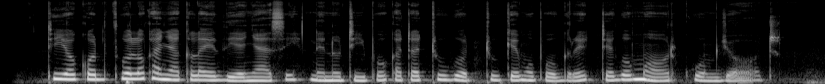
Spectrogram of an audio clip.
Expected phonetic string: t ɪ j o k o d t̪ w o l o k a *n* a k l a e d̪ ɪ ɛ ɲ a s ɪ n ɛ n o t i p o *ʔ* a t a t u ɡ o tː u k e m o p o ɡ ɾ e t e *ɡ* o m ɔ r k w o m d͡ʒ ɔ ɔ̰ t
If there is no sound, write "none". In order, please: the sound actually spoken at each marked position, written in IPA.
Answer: ɲ, k, ɡ

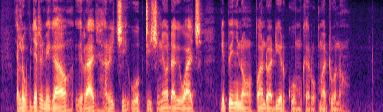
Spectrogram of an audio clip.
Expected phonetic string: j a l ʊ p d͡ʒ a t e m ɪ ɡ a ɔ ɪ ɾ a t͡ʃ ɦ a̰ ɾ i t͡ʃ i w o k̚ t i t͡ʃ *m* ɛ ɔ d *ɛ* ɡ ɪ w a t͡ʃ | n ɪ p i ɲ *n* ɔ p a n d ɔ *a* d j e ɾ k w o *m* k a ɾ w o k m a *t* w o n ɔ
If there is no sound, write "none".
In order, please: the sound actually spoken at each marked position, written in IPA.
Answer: n, a, n, a, m, t

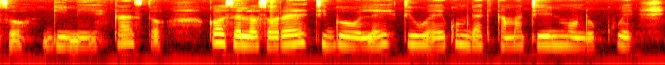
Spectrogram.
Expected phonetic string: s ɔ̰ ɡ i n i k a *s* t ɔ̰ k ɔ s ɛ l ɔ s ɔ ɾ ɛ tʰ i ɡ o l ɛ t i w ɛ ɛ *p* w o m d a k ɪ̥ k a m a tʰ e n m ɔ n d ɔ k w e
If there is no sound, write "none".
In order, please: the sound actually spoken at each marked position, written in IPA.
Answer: s, k

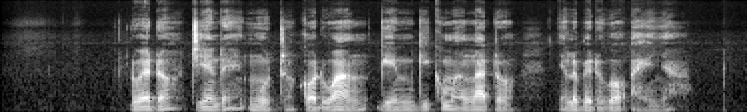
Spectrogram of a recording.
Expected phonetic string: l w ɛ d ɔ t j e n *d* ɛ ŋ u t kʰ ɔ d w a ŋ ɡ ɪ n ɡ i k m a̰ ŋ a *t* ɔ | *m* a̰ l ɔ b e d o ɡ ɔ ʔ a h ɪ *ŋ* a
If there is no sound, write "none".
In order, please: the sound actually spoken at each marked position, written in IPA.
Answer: d, t, ɲ, ɲ

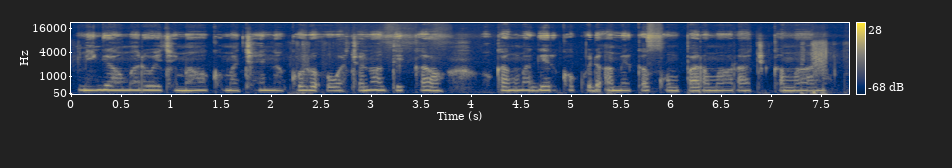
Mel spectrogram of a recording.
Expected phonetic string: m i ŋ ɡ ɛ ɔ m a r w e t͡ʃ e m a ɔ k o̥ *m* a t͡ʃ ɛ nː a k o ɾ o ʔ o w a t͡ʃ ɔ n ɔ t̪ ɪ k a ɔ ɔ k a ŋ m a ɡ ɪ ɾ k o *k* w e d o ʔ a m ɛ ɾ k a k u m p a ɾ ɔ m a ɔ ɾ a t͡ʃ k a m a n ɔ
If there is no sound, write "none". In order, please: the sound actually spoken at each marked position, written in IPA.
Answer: m, k

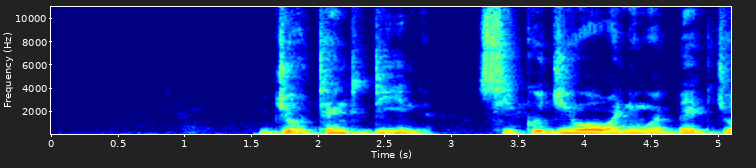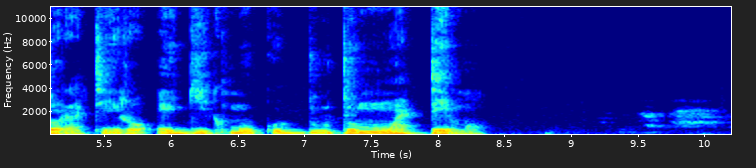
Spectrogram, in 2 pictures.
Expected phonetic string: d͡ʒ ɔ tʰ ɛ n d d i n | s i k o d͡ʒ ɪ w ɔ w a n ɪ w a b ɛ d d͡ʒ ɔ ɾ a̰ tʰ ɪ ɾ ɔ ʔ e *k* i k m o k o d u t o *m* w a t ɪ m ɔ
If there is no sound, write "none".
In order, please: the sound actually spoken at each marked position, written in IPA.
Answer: ɡ, m

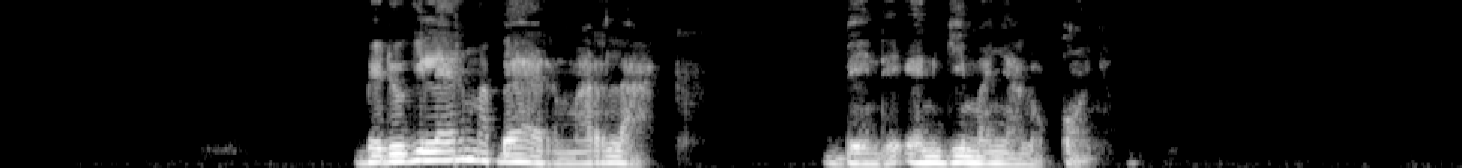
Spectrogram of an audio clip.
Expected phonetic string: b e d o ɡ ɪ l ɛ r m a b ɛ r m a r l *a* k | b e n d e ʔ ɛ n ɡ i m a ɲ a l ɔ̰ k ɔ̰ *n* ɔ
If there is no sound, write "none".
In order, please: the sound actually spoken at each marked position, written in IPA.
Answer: a, ɲ

